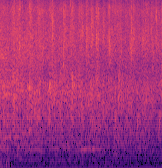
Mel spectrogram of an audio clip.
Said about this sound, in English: Somebody clap your hands and praise Jesus.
